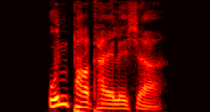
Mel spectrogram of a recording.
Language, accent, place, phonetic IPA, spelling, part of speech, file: German, Germany, Berlin, [ˈʊnpaʁtaɪ̯lɪçɐ], unparteilicher, adjective, De-unparteilicher.ogg
- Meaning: 1. comparative degree of unparteilich 2. inflection of unparteilich: strong/mixed nominative masculine singular 3. inflection of unparteilich: strong genitive/dative feminine singular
